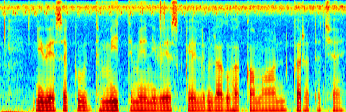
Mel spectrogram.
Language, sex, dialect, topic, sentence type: Maithili, male, Southern/Standard, banking, statement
